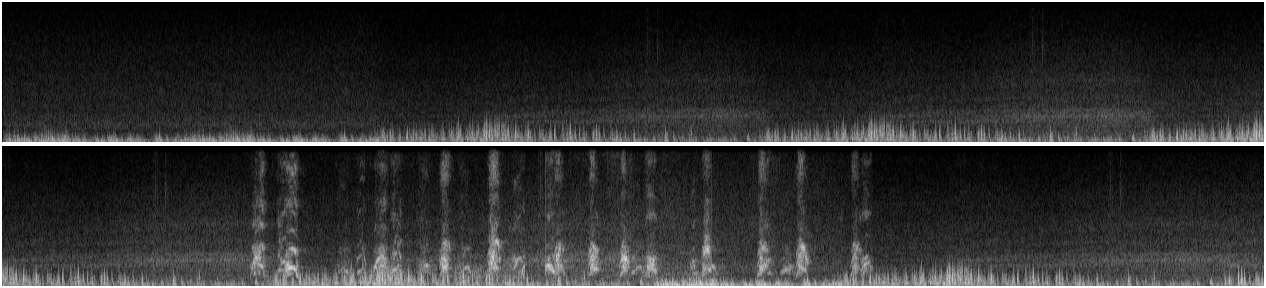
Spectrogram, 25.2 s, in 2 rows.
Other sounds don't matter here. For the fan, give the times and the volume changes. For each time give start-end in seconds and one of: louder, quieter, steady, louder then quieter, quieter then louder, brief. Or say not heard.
0.0-25.2 louder.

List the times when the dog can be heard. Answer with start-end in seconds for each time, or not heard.
15.1-21.4.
